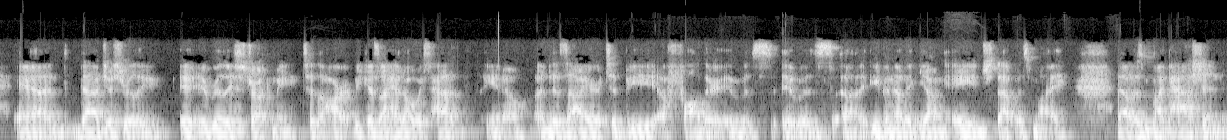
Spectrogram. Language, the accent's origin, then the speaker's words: English; United States; moved away as an adult; now in Tanzania; for me as an American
